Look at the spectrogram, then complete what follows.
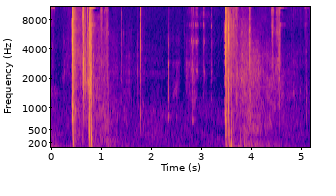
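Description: Lever-action .30-30 rifle: two sharp metallic clacks in quick succession under a second in, like the lever being worked, then a single loud shot about three and a half seconds in that rings out with an echo.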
